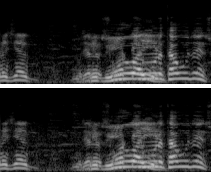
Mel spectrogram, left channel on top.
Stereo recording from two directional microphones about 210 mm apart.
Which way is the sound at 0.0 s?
10° right (ahead or behind).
